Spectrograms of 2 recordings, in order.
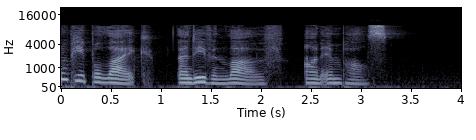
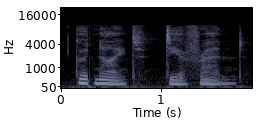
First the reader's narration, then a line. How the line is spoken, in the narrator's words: she murmured again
